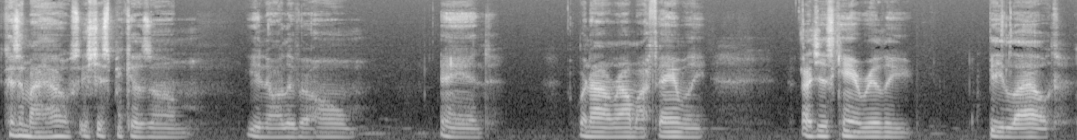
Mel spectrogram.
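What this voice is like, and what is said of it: Whispering, quiet voice. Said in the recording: “My friends tell me I whisper ... I do whisper on this though”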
